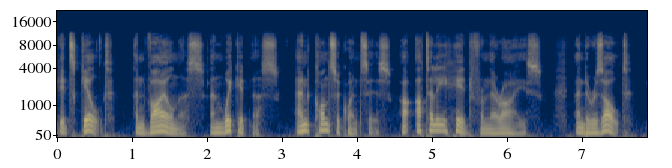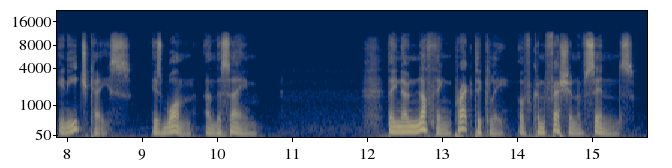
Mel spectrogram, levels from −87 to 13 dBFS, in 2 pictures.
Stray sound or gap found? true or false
false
